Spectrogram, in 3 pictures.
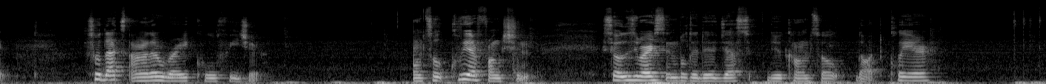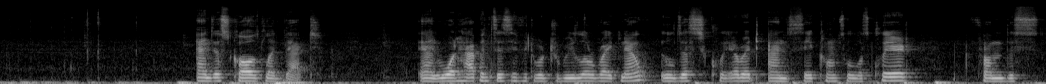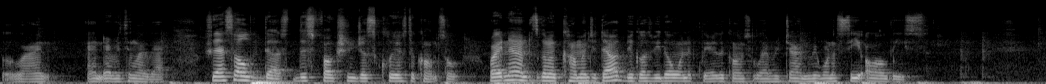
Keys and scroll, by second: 4.4 Return, 7.2-11.6 typing, 26.4 super+/.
